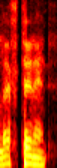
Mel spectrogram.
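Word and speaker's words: lieutenant: right you know it's actually pronounced colonel colonel and left tenant but it was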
